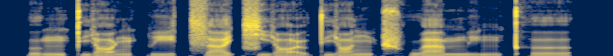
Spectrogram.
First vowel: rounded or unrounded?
rounded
